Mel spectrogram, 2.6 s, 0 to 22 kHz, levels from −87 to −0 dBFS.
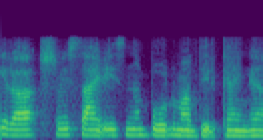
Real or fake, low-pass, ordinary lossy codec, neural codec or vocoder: fake; 7.2 kHz; none; codec, 16 kHz in and 24 kHz out, 0.4 kbps, LongCat-Audio-Codec, fine tuned four codebook decoder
